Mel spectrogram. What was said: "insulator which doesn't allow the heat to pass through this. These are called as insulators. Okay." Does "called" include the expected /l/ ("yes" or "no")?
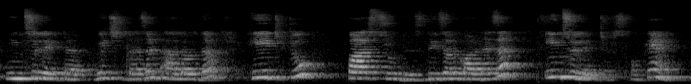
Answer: no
